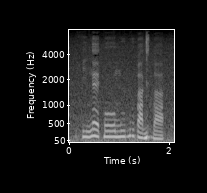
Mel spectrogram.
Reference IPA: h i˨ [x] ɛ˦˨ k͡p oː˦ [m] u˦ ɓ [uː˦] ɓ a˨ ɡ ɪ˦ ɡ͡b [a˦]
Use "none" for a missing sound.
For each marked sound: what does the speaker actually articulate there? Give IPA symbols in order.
ŋ, m, u˦, a˨

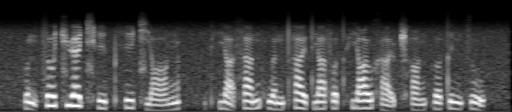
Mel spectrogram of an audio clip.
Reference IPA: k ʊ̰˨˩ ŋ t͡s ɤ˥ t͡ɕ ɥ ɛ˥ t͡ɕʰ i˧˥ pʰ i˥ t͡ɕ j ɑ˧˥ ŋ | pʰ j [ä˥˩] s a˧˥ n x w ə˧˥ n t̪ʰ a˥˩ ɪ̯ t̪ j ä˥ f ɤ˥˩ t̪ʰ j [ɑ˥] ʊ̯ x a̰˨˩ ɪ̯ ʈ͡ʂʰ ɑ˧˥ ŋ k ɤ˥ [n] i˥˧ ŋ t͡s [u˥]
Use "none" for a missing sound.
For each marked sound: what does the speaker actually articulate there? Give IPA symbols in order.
ä̰˨˩, ɑ˥, t̪, u˥˩

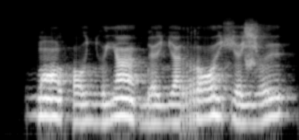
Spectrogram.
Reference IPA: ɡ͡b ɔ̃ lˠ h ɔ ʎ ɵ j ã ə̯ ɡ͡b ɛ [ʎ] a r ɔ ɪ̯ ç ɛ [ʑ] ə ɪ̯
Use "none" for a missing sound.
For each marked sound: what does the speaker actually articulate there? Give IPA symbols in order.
ʎ, ʑ

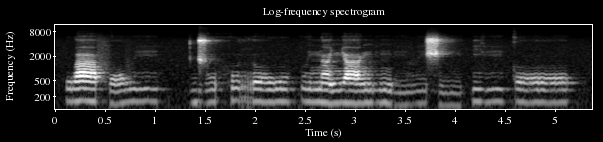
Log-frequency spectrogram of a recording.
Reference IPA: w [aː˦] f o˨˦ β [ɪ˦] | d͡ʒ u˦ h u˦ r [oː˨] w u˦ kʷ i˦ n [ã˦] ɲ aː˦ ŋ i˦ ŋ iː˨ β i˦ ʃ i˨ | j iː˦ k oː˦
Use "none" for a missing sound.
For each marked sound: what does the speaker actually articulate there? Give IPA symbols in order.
aː˦, i˦, oː˦, ã˦

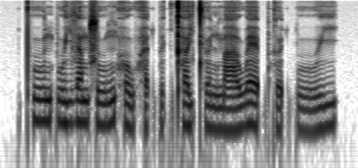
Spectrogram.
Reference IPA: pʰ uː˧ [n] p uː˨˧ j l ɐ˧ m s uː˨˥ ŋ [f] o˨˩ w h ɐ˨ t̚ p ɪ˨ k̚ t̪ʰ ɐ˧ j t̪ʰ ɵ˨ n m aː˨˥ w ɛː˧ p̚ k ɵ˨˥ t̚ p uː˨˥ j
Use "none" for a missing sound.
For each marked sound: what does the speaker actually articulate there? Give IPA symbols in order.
n, h

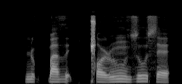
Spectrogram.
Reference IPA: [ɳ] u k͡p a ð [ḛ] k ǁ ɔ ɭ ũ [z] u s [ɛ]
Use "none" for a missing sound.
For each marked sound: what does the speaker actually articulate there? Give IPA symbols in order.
ɳ, ḛ, z, ɛ

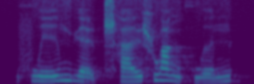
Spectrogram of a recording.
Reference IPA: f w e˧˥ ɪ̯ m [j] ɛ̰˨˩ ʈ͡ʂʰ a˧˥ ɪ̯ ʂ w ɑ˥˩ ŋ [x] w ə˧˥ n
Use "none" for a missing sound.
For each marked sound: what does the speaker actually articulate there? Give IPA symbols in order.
ɥ, x

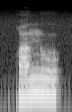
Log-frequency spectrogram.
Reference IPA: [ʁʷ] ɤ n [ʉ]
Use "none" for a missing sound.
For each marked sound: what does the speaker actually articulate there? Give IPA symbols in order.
qʷ, u

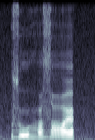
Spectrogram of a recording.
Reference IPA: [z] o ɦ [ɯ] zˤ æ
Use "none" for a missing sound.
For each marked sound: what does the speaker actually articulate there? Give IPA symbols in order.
z, ɯ

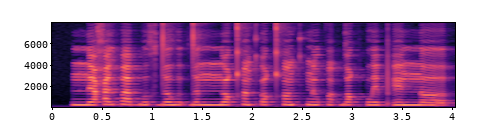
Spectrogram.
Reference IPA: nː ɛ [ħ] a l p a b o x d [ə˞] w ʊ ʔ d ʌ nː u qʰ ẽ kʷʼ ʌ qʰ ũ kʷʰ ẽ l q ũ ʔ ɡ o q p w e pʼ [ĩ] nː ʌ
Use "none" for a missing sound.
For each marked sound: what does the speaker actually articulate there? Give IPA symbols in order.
ħ, ʌ, ẽ

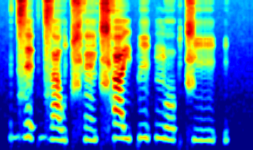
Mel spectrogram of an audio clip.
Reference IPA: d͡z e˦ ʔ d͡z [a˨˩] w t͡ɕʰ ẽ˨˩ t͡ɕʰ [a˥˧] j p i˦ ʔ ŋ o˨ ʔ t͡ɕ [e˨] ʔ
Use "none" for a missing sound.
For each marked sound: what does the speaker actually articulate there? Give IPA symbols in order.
a˨˩, a˥˧, i˨

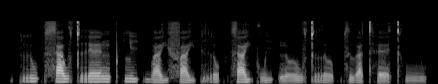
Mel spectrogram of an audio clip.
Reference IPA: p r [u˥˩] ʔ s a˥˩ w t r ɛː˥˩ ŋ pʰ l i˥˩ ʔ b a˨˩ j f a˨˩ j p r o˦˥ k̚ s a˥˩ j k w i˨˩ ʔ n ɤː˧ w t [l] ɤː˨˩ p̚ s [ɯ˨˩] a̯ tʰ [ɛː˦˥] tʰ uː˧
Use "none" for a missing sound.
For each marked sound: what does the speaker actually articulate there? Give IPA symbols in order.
u˥˩, r, ɯ˨˩, ɛː˩˦

